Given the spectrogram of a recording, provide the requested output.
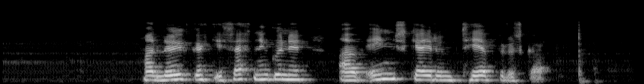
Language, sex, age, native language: Icelandic, female, 60-69, Icelandic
